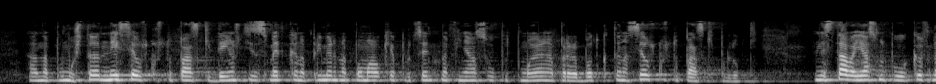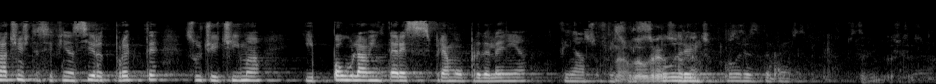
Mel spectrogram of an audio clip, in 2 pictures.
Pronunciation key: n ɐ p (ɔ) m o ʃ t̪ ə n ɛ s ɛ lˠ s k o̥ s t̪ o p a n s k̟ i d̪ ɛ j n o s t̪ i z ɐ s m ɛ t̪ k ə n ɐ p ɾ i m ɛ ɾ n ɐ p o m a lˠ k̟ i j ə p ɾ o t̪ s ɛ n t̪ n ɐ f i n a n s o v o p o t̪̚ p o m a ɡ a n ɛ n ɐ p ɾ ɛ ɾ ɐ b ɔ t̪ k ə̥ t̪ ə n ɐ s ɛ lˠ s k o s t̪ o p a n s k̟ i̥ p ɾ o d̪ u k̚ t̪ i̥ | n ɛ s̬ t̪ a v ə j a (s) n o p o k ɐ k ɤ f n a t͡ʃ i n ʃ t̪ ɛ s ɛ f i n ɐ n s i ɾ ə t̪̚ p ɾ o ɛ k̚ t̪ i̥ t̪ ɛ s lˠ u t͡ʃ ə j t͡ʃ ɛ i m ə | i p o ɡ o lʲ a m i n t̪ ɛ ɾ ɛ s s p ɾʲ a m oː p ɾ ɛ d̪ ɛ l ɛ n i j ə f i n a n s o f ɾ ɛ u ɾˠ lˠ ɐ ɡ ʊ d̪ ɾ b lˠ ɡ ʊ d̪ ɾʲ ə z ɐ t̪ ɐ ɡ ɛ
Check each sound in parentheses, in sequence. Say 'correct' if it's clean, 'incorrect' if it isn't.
incorrect: o, correct

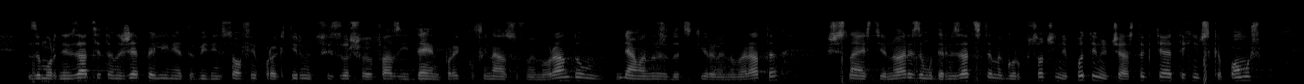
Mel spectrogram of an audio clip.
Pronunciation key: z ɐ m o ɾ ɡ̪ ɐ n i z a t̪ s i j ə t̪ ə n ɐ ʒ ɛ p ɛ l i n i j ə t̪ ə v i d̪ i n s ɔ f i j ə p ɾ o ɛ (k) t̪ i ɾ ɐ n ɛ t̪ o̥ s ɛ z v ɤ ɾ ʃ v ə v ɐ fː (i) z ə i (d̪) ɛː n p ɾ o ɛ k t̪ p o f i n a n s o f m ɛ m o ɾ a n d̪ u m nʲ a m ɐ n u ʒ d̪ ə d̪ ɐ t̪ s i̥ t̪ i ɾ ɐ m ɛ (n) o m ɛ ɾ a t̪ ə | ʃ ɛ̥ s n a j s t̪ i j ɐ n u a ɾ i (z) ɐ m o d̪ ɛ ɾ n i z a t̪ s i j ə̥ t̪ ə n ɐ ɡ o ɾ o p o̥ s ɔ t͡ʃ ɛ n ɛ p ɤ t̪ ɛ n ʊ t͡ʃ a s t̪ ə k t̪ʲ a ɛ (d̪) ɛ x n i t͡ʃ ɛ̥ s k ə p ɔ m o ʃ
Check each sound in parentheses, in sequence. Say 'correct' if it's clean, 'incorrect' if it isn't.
correct, incorrect: a, correct, correct, correct, incorrect: t̪

